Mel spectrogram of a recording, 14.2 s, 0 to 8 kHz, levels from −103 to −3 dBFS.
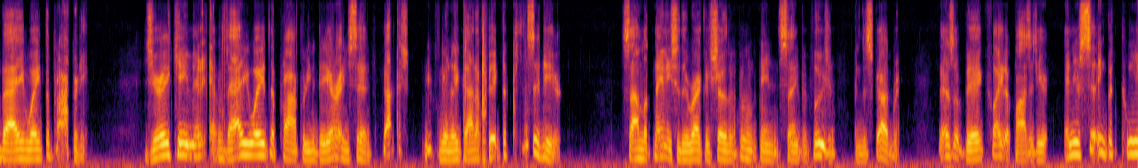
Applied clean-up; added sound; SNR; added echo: neural diffusion model UNIVERSE++.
